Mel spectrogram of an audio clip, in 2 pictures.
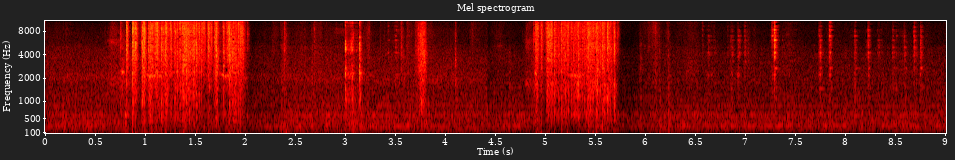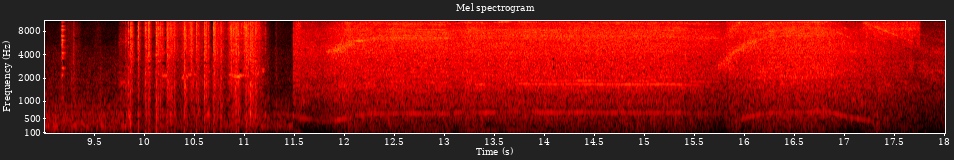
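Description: Three short bursts of MIG welding arc crackle, tack welds lasting about a second each. About twelve seconds in, an angle grinder starts and runs steadily, its motor whine dipping and recovering once near the end.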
